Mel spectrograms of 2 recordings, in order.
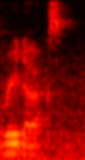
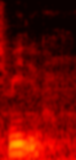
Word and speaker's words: Redux: I'm still going to keep saying Redux. – It's Redo. It's... – Shouldn't there be an O in there then, if they're going to go with the French pronunciation of the X on the O? – It should be EAU. – Yeah. Oh, but no, you're right. EAU. – But it's Redo.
